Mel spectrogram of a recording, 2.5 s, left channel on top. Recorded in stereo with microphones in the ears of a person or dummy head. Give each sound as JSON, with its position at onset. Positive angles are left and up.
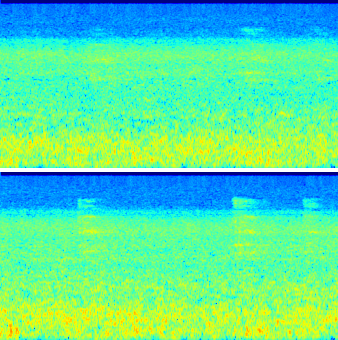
{"t": 0.6, "sound": "a cough", "side_deg": -75, "distance_m": 6.0}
